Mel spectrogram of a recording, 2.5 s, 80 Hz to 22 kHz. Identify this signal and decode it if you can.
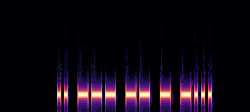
Morse code, heard as a keyed tone, about 36 wpm, 700 Hz. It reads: IOMTB
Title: Code Groups - 5 Letters - 35wpm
